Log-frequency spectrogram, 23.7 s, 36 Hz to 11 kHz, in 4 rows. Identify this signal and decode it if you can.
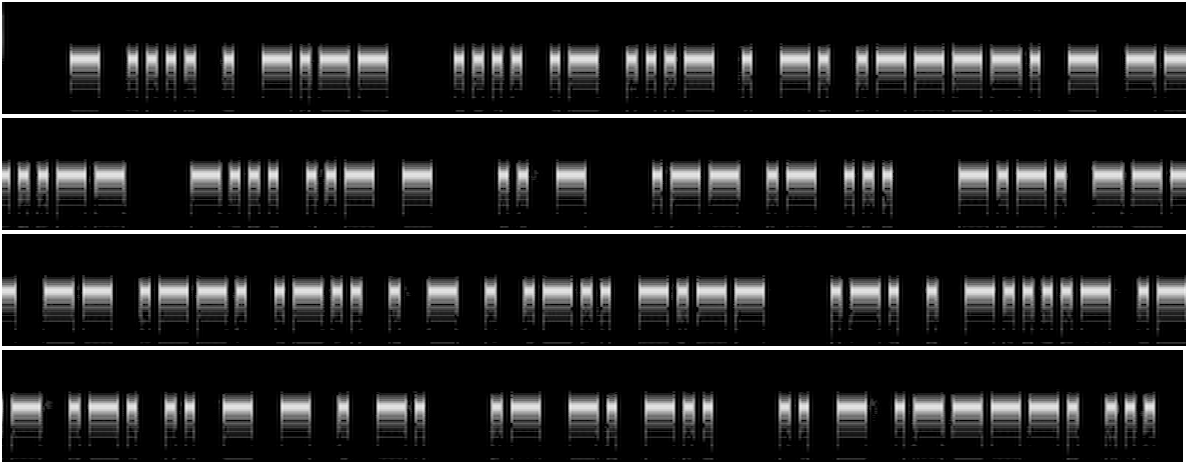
Morse code, heard as a keyed tone, about 25 wpm, 600 Hz. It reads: THEY HAVEN'T, BUT IT WAS COMPLETELY RE-WRITTEN AND IT'S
